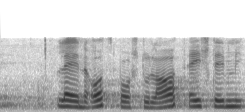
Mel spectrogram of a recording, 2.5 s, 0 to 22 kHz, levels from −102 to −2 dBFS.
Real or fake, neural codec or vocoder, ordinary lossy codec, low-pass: real; none; MP3, 48 kbps; 5.4 kHz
